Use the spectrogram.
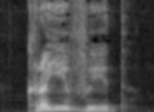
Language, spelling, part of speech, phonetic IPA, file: Ukrainian, краєвид, noun, [krɐjeˈʋɪd], Uk-краєвид.ogg
- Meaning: landscape; scenery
